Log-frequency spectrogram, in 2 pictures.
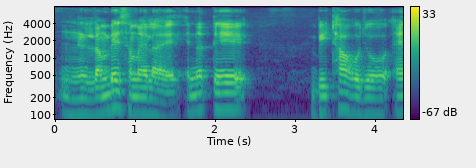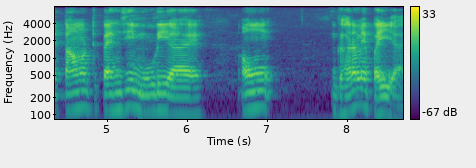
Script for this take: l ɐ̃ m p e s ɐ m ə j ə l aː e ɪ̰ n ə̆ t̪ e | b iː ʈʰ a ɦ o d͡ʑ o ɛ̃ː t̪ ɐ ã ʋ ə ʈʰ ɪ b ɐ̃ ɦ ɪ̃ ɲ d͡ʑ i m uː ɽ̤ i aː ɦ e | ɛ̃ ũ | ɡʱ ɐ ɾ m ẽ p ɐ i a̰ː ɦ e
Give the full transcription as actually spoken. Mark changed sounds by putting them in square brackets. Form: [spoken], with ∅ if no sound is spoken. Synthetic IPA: l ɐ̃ m [b] e s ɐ m ə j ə l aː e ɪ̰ n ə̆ t̪ e | b iː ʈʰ a ɦ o d͡ʑ o ɛ̃ː t̪ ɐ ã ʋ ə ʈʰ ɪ [p] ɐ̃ ɦ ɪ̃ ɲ d͡ʑ i m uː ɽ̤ i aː ɦ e | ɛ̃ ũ | ɡʱ ɐ ɾ m ẽ p ɐ i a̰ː ɦ e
